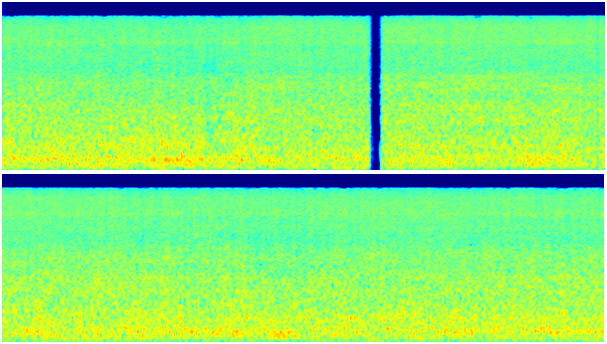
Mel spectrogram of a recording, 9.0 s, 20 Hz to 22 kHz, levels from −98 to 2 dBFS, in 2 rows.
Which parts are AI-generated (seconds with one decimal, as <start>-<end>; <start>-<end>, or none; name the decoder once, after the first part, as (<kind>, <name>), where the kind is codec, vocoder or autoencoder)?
4.0-5.1 (autoencoder, DAC-VAE); 7.4-8.0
